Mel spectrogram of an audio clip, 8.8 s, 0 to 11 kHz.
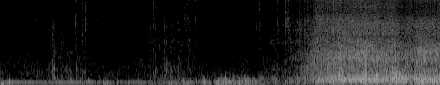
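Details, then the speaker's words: Husqvarna mower restarted hot after running about 5 minutes: rattly pulls, then it fires on the third pull and settles to a steady drone in wind. Hard hot starting; the cause is suspected, not confirmed. "so the good news is that it started back up"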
